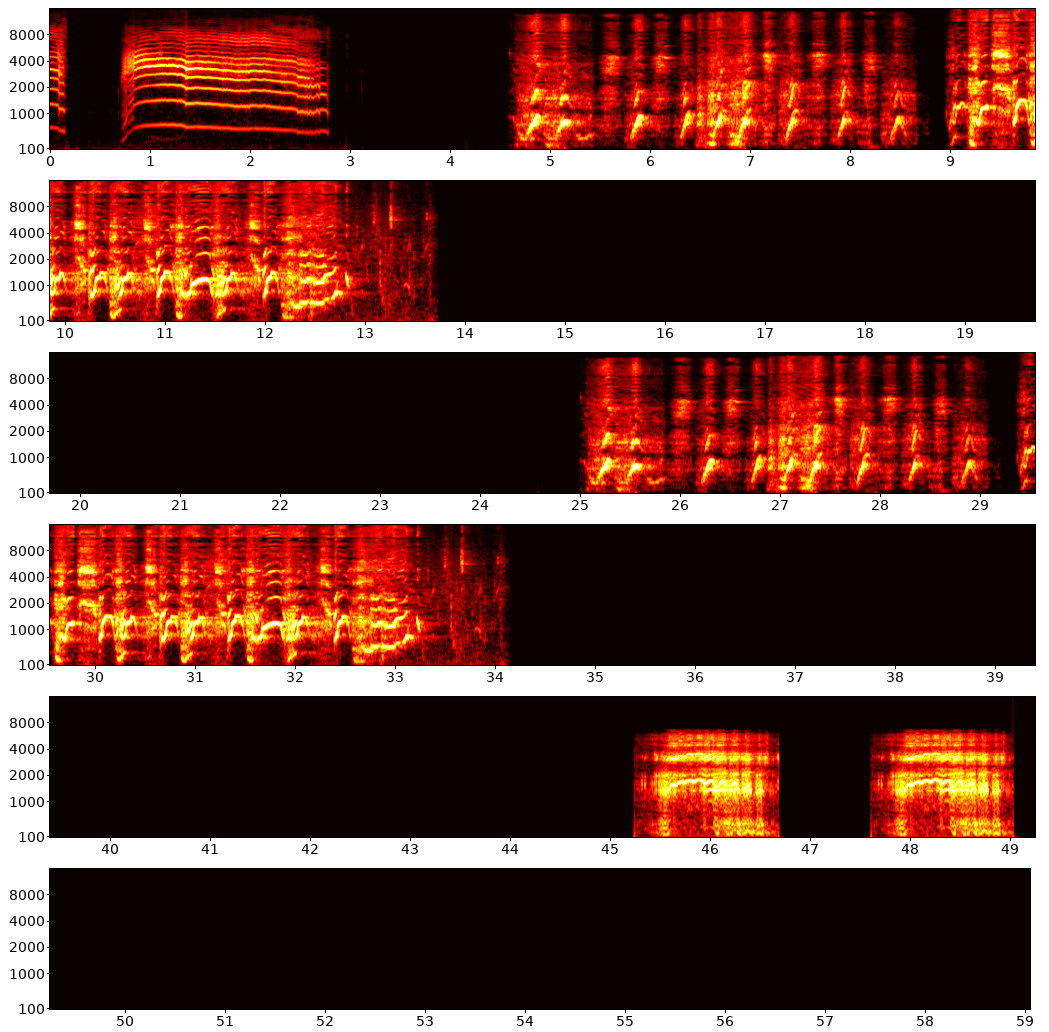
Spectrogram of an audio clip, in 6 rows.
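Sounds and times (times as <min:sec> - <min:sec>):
animal yelping: 0:00.0 - 0:02.8, 0:26.1 - 0:34.1.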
